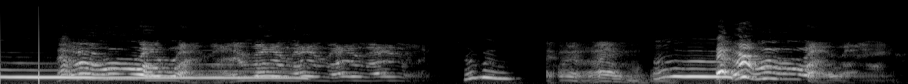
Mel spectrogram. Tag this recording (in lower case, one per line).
dog howling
